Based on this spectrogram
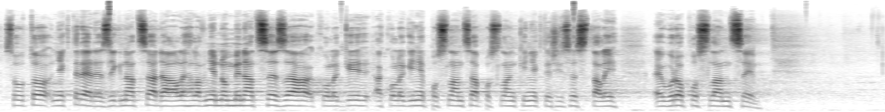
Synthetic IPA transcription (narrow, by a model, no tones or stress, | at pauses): so̞wt̪o̞ɲɛk̚t̪ɛɾɛːɾɛzɪɡnat͡sɛadaːlɛɦlavɲɛno̞mɪnat͡sɛzakolɛɡɪʔako̞lɛɡɪɲɛpo̞slant͡sɛapo̞slaŋkɪɲɛk̚t̪ɛr̝iːsɛst̪alɪʔɛwɾo̞po̞slant͡sɪ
